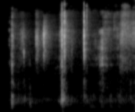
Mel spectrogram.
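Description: Handling noise: an irregular run of sharp clicks and knocks, the loudest about a second in.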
